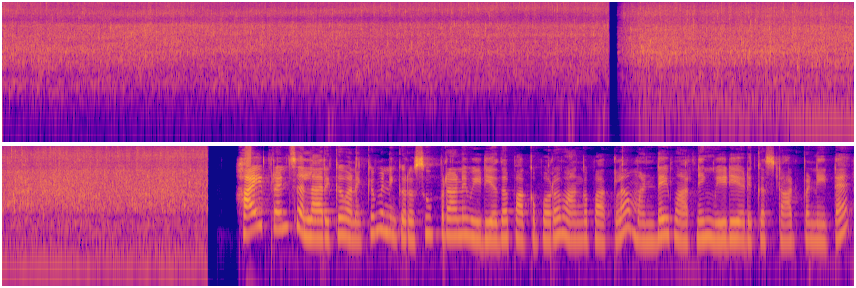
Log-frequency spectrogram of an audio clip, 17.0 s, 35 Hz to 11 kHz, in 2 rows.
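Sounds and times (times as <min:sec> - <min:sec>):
running water rushing: 0:00.0 - 0:10.6.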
